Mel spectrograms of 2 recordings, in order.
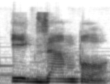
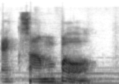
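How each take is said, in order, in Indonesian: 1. X dilafalkan dengan bunyi z. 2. X dilafalkan dengan bunyi s.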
